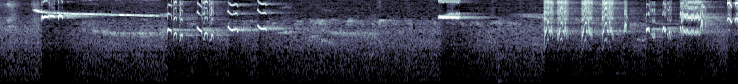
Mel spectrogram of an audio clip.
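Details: Calls of a female orange-headed thrush, meant to stir males into breeding condition: high, drawn-out whistles and quick clipped notes in scattered bursts, steady rain-like hiss beneath, mixed with male thrush song.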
